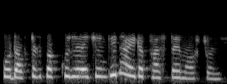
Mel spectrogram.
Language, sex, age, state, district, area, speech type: Odia, female, 18-30, Odisha, Kalahandi, rural, conversation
